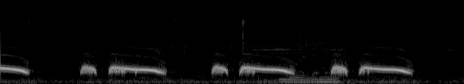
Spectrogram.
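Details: Spotted dove cooing as a trapping lure: three phrases, each a short note then a long level coo dropping slightly at the end; a brief low rumbling sound near the middle.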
